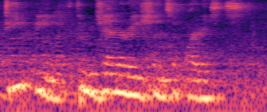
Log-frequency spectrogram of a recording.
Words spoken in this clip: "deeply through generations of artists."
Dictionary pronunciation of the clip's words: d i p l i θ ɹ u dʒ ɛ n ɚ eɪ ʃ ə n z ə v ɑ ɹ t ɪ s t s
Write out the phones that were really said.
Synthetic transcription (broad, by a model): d i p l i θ ɹ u dʒ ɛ n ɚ eɪ ʃ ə n s ə v ɑ ɹ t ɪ s t s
